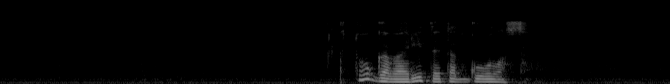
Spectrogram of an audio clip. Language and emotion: Russian, neutral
